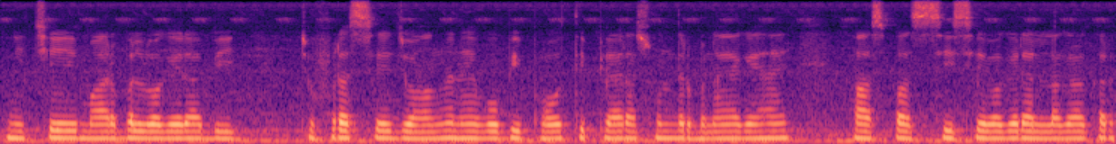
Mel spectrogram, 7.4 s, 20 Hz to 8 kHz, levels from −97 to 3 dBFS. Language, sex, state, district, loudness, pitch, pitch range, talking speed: Hindi, male, Rajasthan, Bikaner, -18 LUFS, 145 Hz, 145-150 Hz, 200 wpm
